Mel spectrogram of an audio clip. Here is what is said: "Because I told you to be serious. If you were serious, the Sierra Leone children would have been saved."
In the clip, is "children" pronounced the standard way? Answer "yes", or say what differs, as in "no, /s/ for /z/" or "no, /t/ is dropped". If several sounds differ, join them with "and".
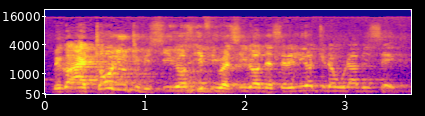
no, /l/ is dropped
